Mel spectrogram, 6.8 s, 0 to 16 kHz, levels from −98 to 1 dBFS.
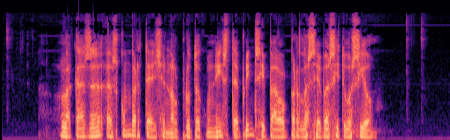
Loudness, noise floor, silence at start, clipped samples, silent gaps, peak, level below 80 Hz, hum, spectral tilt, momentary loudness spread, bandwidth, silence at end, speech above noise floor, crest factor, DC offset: -15 LUFS; -55 dBFS; 0.9 s; under 0.1%; none; 0 dBFS; -36 dBFS; none; -4.5 dB/octave; 4 LU; 11.5 kHz; 1.1 s; 40 dB; 16 dB; under 0.1%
